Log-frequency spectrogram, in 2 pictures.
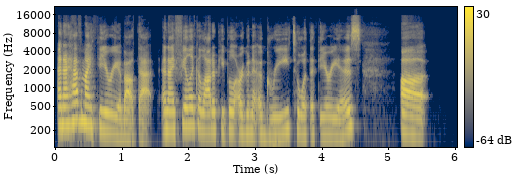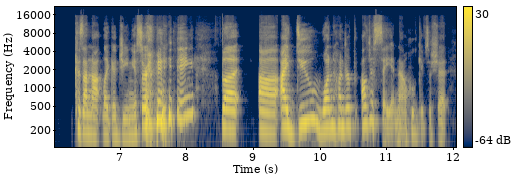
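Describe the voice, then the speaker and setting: A woman's voice: medium pitch, lively intonation, a little fast, fairly bright tone. A young woman born in Turkey, Turkish her first language, hosting a casual livestream, chatty and teasing, laughing often and swearing casually. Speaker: livestream host. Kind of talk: casual livestream chat reacting to a video.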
